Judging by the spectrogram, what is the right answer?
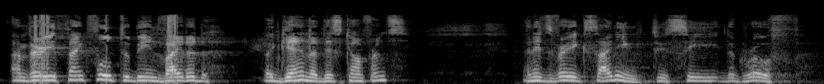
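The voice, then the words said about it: American-accented English from French speaker. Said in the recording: “my beautiful American French accent”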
